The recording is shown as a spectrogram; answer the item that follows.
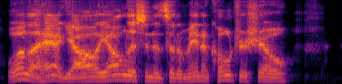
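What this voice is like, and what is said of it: Exaggerated country accent. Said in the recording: “You gotta sound more country to sound like J-Dab.”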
